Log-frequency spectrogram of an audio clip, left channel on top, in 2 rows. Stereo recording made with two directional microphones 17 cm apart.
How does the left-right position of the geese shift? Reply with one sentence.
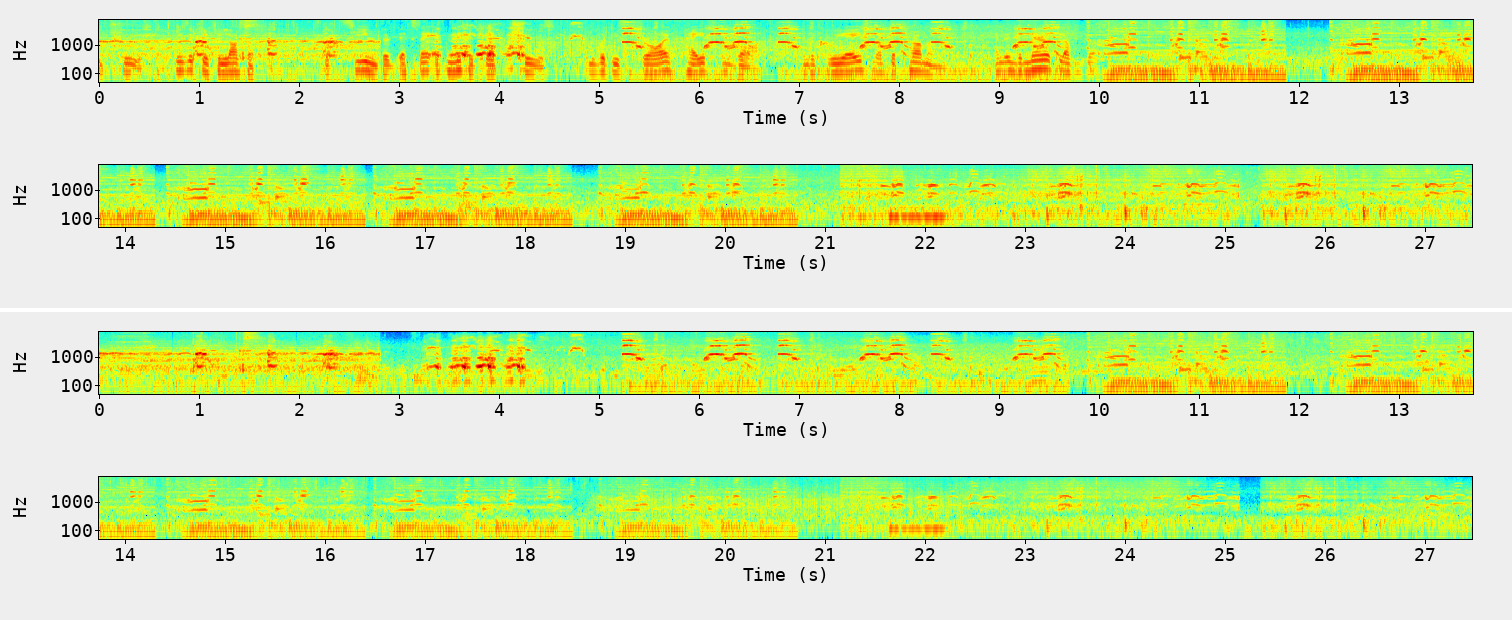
In this clip you hear the geese go from the right side to the left.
